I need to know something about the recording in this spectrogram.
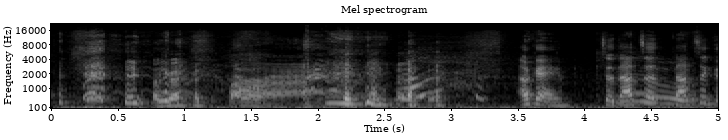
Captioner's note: laughs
